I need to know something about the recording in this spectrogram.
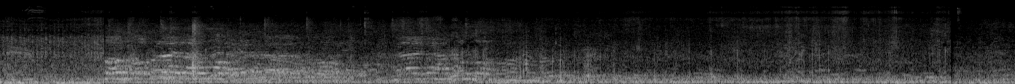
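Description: A crowd of men talks and murmurs nearby.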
